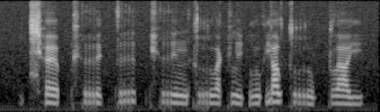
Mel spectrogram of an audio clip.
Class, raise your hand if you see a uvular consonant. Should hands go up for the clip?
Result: no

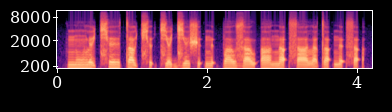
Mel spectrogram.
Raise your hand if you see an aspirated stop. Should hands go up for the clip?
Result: yes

